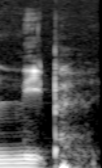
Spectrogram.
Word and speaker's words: Nheap: After that, I think this is pronounced Neep, N-H-E-A-P, Neep XP.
